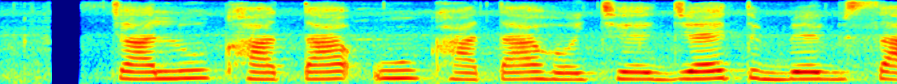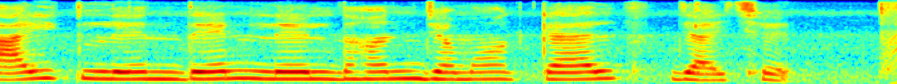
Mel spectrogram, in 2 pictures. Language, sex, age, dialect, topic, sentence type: Maithili, female, 18-24, Eastern / Thethi, banking, statement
